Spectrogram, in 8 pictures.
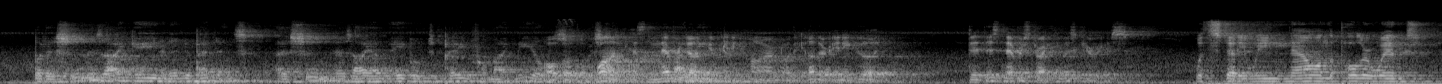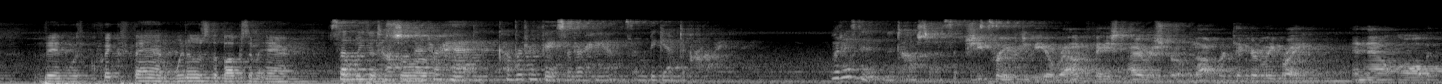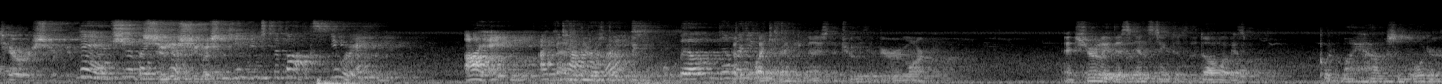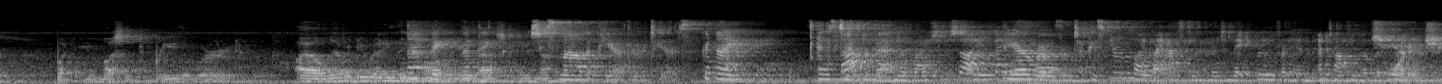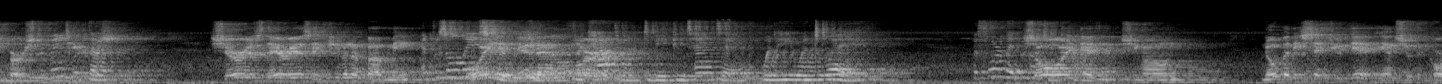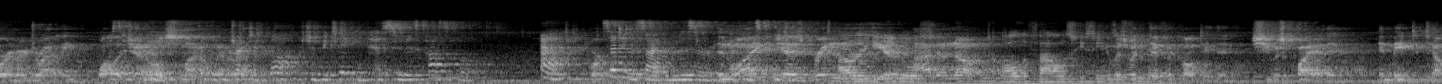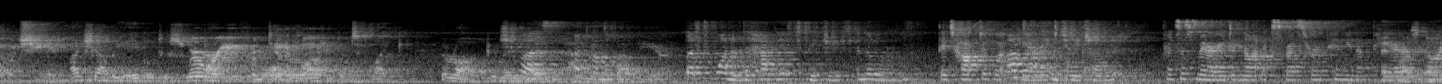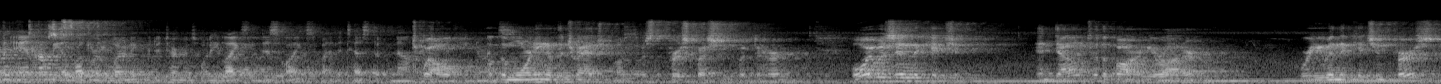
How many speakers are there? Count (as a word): six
